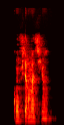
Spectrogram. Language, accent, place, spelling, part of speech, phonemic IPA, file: French, France, Lyon, confirmation, noun, /kɔ̃.fiʁ.ma.sjɔ̃/, LL-Q150 (fra)-confirmation.wav
- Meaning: confirmation (all senses)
